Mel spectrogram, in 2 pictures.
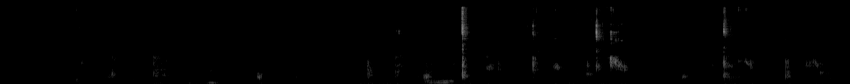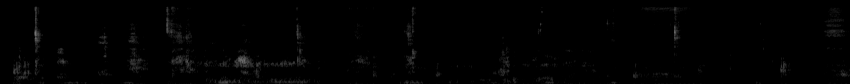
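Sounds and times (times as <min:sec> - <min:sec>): wet chewing with mouth clicks: 0:03.6 - 0:16.5.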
